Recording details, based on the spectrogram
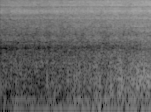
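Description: A Shark steam mop releases a steady, close hiss of steam that swells slightly louder toward the end, with no voices over it.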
